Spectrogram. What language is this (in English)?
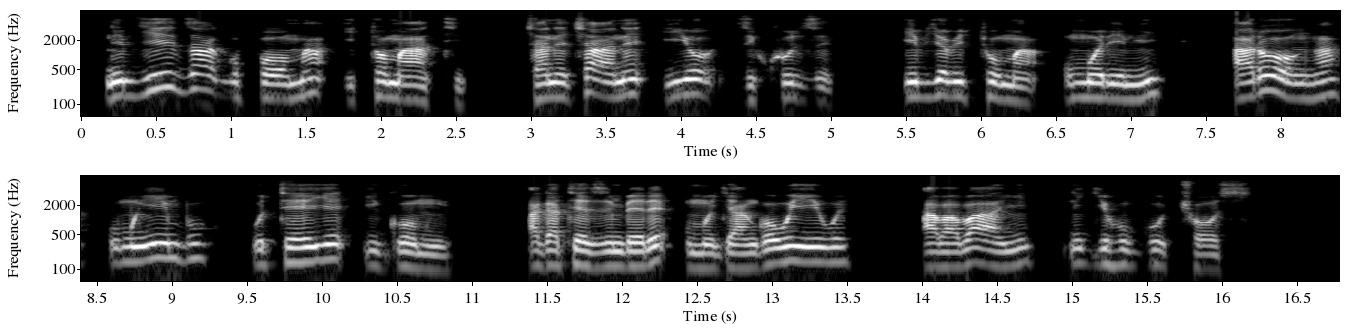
Rundi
